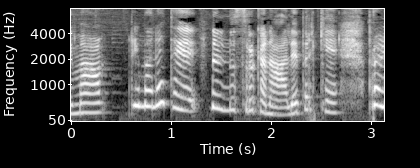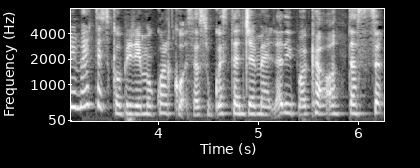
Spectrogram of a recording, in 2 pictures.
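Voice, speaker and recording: A woman narrating a toy story for children in a lively, playful way, voicing the dolls. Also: sits high.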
